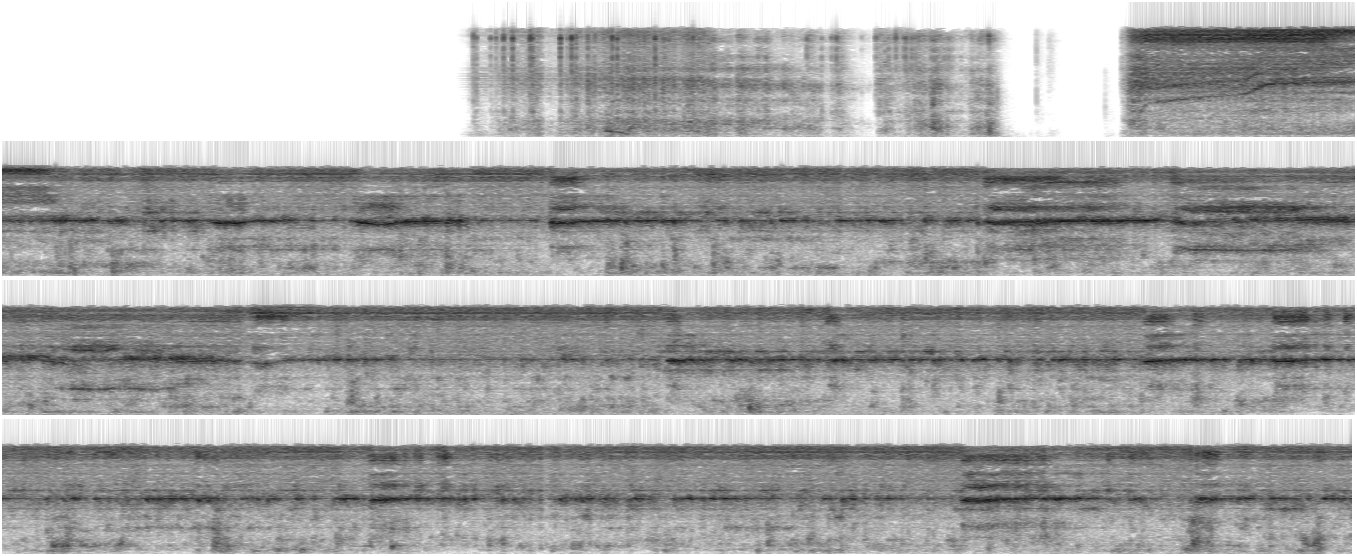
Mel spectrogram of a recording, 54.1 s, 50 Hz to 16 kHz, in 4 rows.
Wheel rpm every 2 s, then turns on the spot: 0, 0, 0, 20, 20, 40, 200, 230, 230, 230, 230, 230, 230, 220, 220, 230, 230, 230, 230, 230, 230, 230, 230, 230, 230, 230, 230.
6-10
